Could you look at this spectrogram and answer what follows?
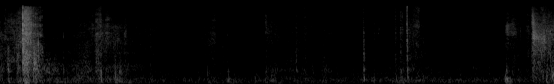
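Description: Pages of an old comic magazine being turned and smoothed by hand: a sharp paper rustle about a quarter second in, followed by softer brushing and rustling of paper, with another rustle near the end.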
